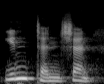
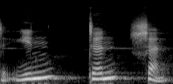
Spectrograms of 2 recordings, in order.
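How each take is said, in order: First: Said in the usual way. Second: Slow "intention" in three separate beats; split into syllables. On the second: Shown as a demonstration. Teacher splitting the word for class, slow syllable by syllable. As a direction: pause between each syllable of "intention". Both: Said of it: "split the word".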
